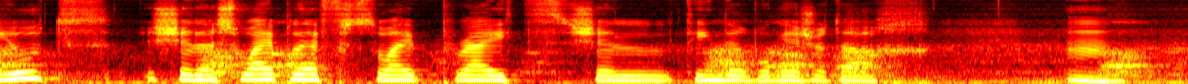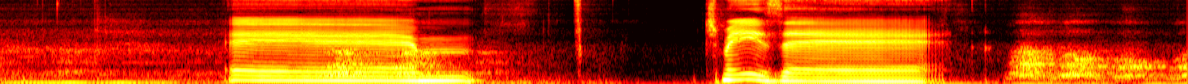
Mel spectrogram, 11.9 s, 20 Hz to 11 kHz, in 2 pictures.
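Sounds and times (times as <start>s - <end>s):
speech: 0.0s - 4.7s, 5.3s - 5.9s, 7.1s - 8.4s, 9.5s - 11.1s
dogs barking: 0.9s - 4.8s, 5.4s - 6.8s, 7.4s - 8.7s, 10.9s - 11.8s.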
